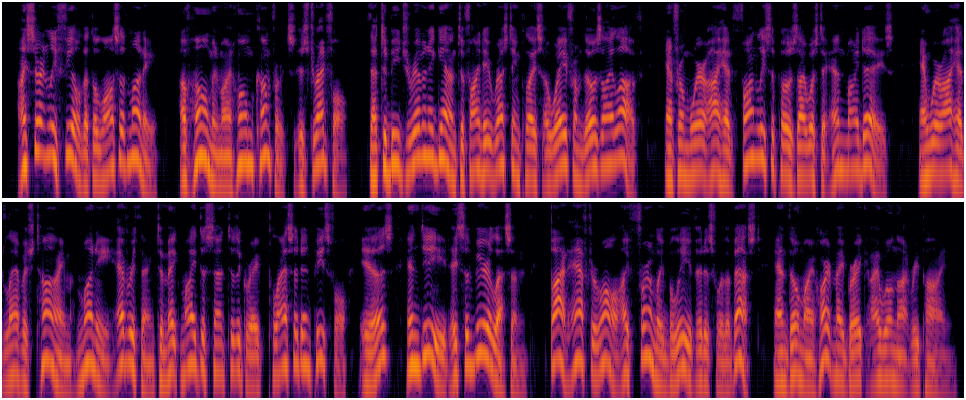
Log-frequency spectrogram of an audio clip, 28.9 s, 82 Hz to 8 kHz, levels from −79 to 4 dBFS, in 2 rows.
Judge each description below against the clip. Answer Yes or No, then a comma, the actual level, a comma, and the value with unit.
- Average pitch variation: No, wide, 6.8 semitones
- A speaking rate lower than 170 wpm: No, average, 185 wpm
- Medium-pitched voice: Yes, medium, 150 Hz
